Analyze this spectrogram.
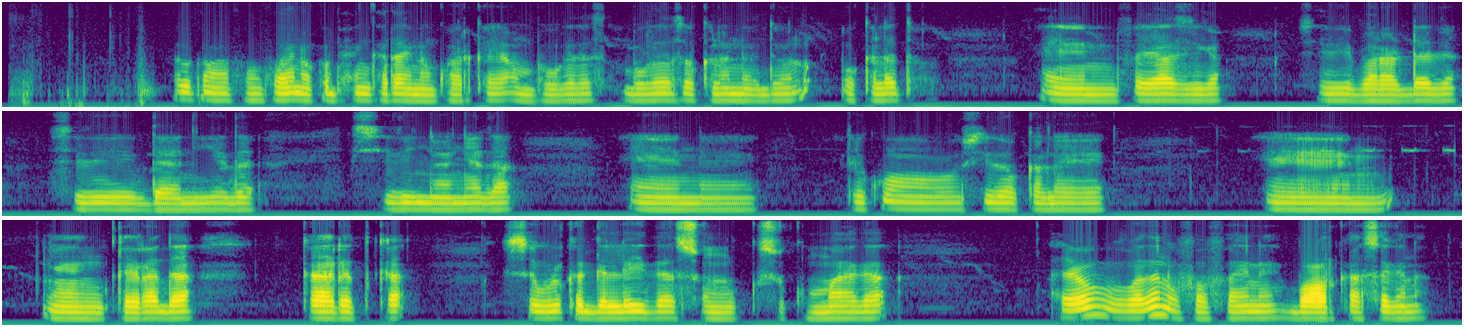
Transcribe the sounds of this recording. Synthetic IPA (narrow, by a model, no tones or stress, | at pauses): hɐlkʰahɐfɐnfaːɪnɔːkʰɐbɪħɪŋkʰɐɾaːɪnaːŋkʰʊɐrkʰɛjɐmbuɣɐðɐsmbuːɣɐðasɔːkʰɐlɛnɔʕd̪ʊwn | ɔːkʰɐlɛt̪ʰɔ̥ | ɛːnfɐjaːsɪɣɐ | sɪðiːbɐɾaːɖɐðɐ | sɪðiːd̪aːnɪjɐðɐ | sɪðiːɲaːɲɐðɐ | ɛn | kʰʊsɪðɔːkʰɐlɛ | ɛn | ɛːnqɪɾɐðɐ | kʰaɾɛd̪kʰɐ | sɐwʊlkʰɐɡɐlɛjðɐssʊkʰʊmaðɐ | ɐjaːβbɐðɐnuːfaːfɐjnɛbɔʔɔrkʰɐːsɐɣɐnɐ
